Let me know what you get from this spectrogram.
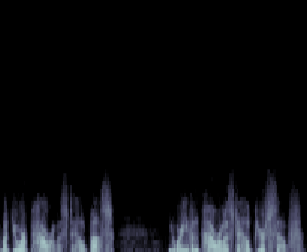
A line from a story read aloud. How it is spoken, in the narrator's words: Tanis said bitterly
